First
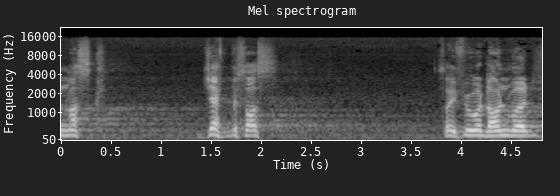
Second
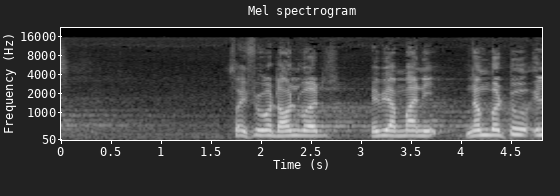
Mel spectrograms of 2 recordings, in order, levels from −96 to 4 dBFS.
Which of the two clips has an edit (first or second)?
second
